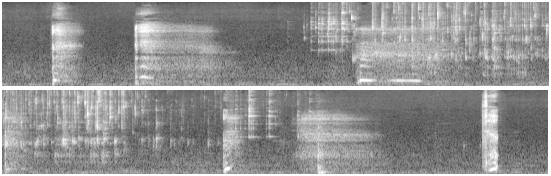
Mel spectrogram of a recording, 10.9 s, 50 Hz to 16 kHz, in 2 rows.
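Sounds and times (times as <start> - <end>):
tequila being poured into glasses: 3.0 - 8.4.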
